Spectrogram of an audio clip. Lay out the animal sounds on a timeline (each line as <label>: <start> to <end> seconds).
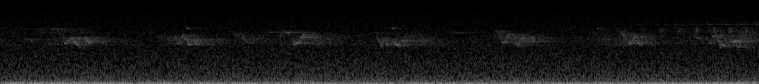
Red-eyed Vireo (Vireo olivaceus): 0.0 to 7.6 seconds
Blackburnian Warbler (Setophaga fusca): 6.4 to 7.6 seconds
